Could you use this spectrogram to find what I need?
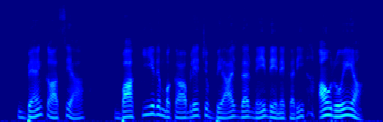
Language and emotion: Dogri, angry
